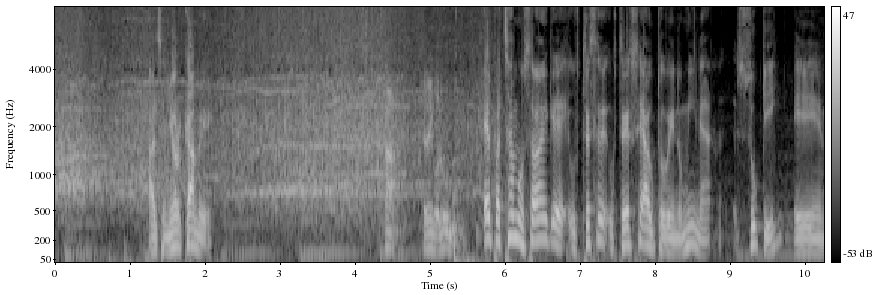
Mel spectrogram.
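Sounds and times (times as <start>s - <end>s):
audience applause: 0.0s - 6.0s
speech: 1.2s - 2.2s, 4.4s - 10.2s.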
